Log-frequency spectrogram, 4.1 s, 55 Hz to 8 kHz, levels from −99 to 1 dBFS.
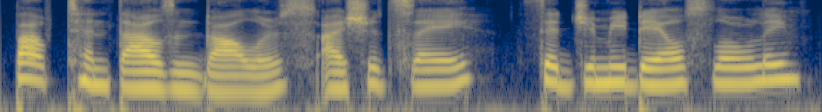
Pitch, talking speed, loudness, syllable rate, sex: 190 Hz, 160 wpm, -19 LUFS, 4.2 syllables/s, female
